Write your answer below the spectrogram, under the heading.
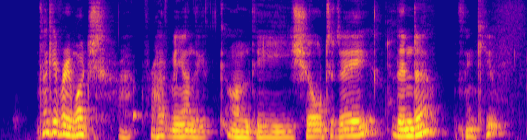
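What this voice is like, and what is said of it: Soft, gentle Irish accent. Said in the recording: “a beautiful talking voice. It's very soft and very gentle... a beautiful Irish accent”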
